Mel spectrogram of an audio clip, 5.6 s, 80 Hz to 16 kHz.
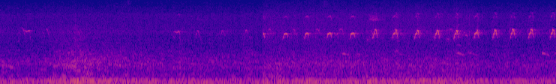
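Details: Little grebe at Plaiaundi, Txingudi, Irun, Gipuzkoa, in September 2019. Scattered high notes build into a quick, even series of sharp, high-pitched pips that continue to the end, over a constant low rumbling background.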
